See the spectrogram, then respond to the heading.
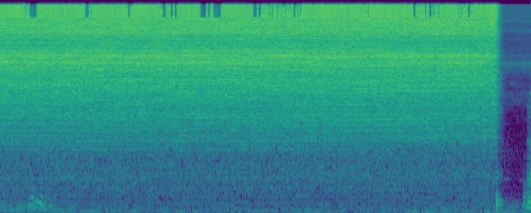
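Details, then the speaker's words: Home workshop air compressor with homemade air dryer and fitted relief valve, tank deliberately blown off to show refill: steady loud hiss of escaping air over seven seconds, cutting off abruptly; normal blow-down. "and I'll blast the air out, and then you can sort of see how long it takes to refill and hear the relief valve that I fitted work too."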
